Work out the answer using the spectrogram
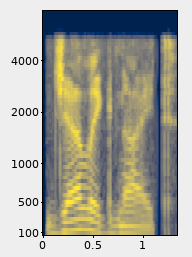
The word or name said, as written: gelignite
